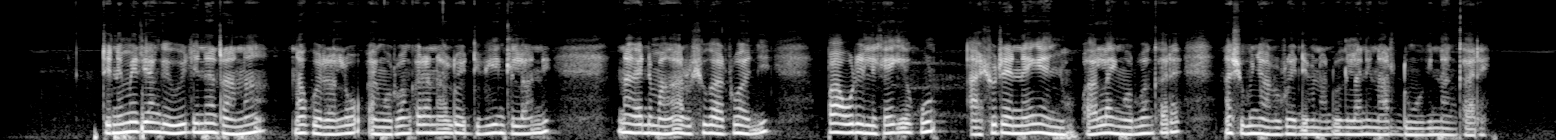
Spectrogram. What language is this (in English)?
Masai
